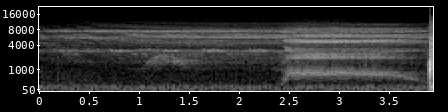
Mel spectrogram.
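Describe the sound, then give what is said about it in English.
A great potoo's call played back through a small phone speaker: a drawn-out, bleating moan that swells halfway through, over a steady high insect-like hiss, with no one talking. “I'll play the noise through my phone.”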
